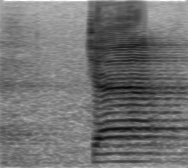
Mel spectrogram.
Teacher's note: Jim itu makhrajnya di tengah lidah ya ja bukan ja ja C sebentar saya Gambarkan makhraj ya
